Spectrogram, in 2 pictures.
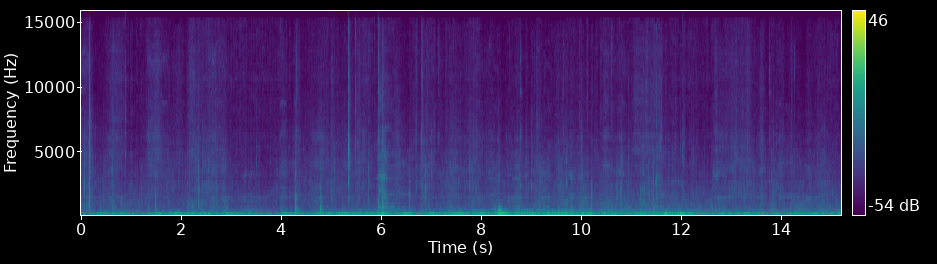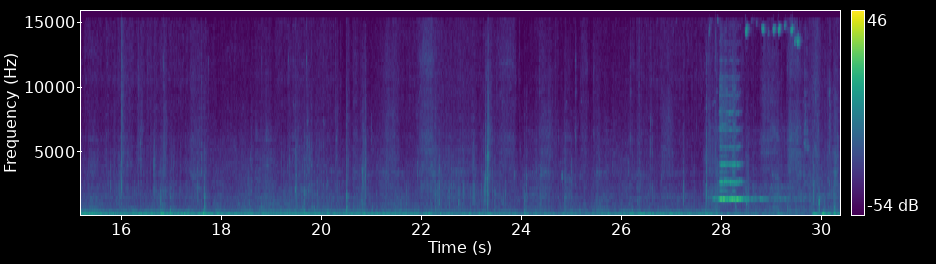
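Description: Mountain bike riding down a rough dirt singletrack: a constant rumble of wind and tyre noise on the camera with rattling knocks from the bike over roots and rocks, heaviest in the first dozen seconds. Near the end, a brief high-pitched squeal with ringing overtones.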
